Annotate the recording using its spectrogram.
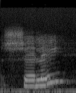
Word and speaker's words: Shelley: Shelley.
